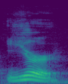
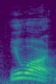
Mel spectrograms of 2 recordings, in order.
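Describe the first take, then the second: First: It is said as one contracted syllable. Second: It is said as two full words.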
